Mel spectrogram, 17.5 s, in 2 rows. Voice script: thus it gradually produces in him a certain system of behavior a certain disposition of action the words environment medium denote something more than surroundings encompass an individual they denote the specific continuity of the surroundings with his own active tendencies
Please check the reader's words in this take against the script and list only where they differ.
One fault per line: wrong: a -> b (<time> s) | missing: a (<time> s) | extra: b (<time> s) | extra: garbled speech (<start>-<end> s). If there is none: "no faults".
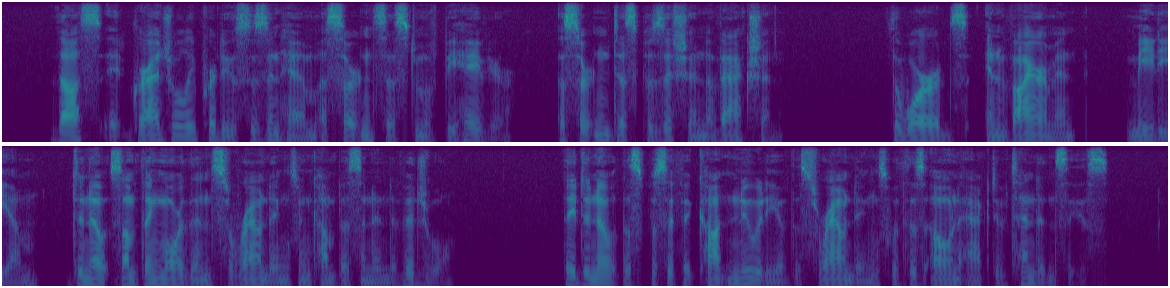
no faults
